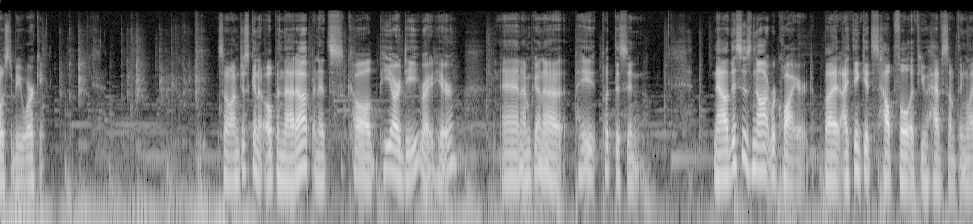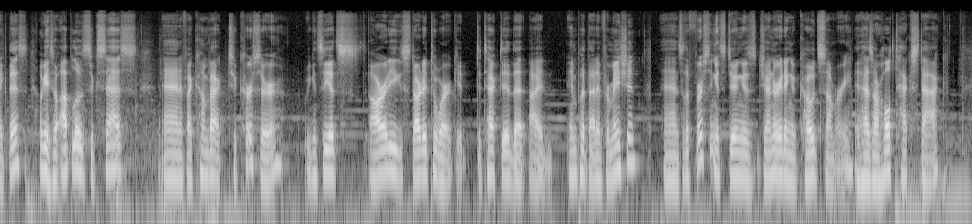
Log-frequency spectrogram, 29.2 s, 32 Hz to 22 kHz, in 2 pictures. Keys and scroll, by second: 0.9 ctrl+a, 2.0 ctrl+a, 2.3-3.3 typing, 6.7 super+Tab, 7.3 super+Tab, 17.0 super+Tab, 17.5 super+Tab, 17.7 super+Tab.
